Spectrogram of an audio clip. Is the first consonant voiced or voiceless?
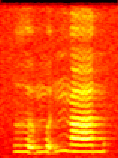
voiced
